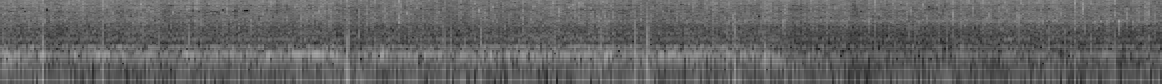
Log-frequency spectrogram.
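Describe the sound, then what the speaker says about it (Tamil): Fish frying in a pan at home as oil is poured lightly over each piece, a constant loud sizzle dotted with sharp crackles and pops, with no one talking. "அது மேல எல்லா மீன் மேலே இப்படி லேசா எண்ணெய் ஊத்திக்கலாம்."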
